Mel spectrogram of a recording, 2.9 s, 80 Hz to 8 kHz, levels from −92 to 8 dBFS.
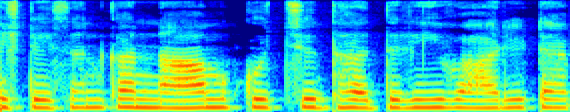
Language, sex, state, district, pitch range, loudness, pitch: Hindi, female, Haryana, Charkhi Dadri, 205-210 Hz, -15 LUFS, 205 Hz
